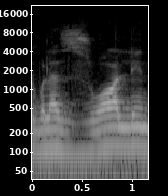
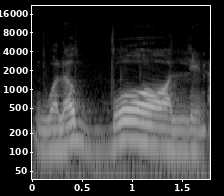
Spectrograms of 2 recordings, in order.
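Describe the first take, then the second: First: The second word begins with a z sound. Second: The second word begins with an emphatic d sound.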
